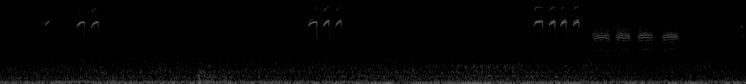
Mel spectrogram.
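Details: Wild finch giving bursts of thin, very high chirps, two to four quick notes per burst, repeated every two to three seconds, followed by a rougher buzzy rattle, over faint outdoor background noise.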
